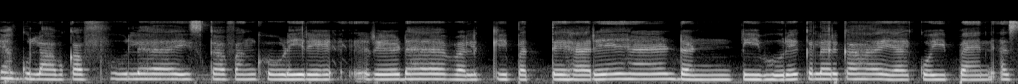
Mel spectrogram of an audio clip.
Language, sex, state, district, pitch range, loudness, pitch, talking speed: Hindi, male, Bihar, Jahanabad, 225-245 Hz, -13 LUFS, 235 Hz, 135 wpm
